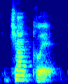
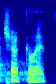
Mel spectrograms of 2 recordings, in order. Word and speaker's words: chocolate: this word walter is chocolate chocolate chocolate chocolate yes you have only two syllables ah okay okay yeah chocolate chocolate can you can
